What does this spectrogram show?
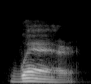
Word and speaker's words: where: Where. Notice here H is silent.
